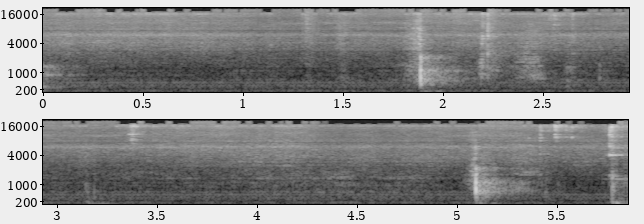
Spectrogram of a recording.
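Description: A knife cutting raw mango into long pieces for pickle, giving two sharp, close chops on a board about three seconds apart with faint scraping between, no voices.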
